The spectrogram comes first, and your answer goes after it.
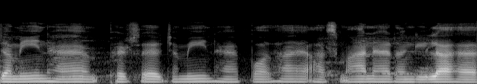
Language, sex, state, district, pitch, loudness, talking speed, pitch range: Hindi, male, Chandigarh, Chandigarh, 125 Hz, -21 LUFS, 140 wpm, 120-125 Hz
